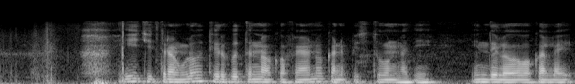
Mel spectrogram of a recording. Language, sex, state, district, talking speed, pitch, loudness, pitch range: Telugu, male, Andhra Pradesh, Sri Satya Sai, 105 wpm, 110 Hz, -17 LUFS, 105-120 Hz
